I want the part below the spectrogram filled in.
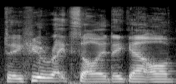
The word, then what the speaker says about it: Hutterites: I keep wanting to say Hunterites. – Yeah. – Because it's spelled like H-U. – Right. – But it is Hutterites, walking out of a GNC with a bunch of, like, protein.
